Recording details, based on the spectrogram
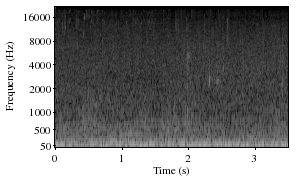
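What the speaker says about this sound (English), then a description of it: "It's raining." Steady rain falls in a video game, an even hiss with a low rumble underneath and no voices.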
